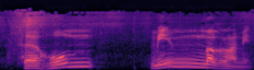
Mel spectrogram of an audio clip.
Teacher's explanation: عندنا ميم ساكنة في ميم متحركة، إدغام، إدغام نون ساكنة في ميم متحركة، في النهاية نفس النطق يعني ميم مشددة.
